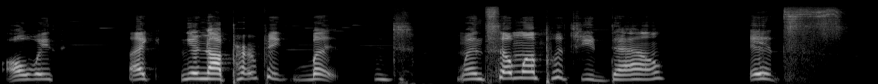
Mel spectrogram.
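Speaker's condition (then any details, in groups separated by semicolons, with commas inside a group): Cerebral palsy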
